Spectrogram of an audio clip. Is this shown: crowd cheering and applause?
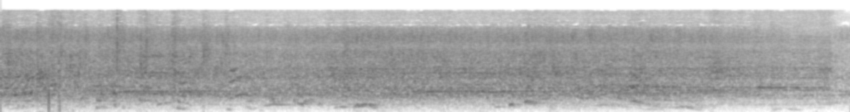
yes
